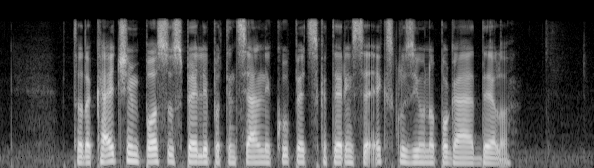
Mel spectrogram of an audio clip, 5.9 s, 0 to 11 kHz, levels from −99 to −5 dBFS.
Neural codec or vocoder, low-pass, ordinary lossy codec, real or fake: none; 7.2 kHz; none; real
